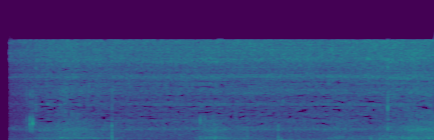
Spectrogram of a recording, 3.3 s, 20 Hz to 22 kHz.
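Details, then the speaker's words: Maple sap tubing lateral with a big vacuum leak at a tap in dead wood, audible from 200 feet: steady, sharp, high-velocity hiss of air whistling through the tubing. "a big leak you can actually hear this one it's in this particular lateral right here"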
